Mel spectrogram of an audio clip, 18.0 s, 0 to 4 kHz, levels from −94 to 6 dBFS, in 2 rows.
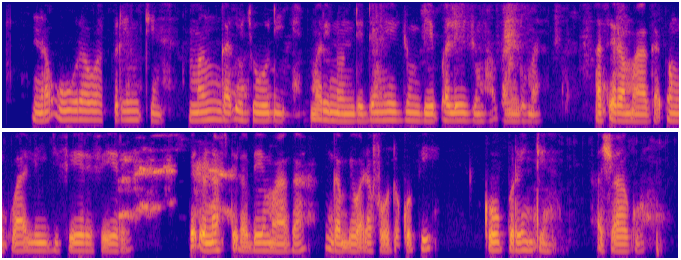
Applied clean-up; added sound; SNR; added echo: none; none; none; none.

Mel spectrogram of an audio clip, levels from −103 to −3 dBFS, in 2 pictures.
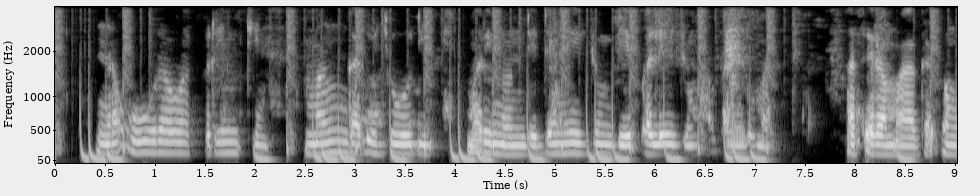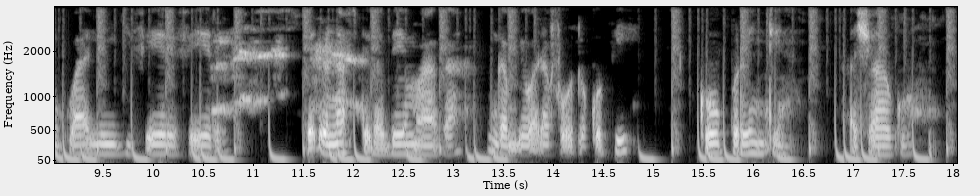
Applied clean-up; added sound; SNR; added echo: classical method log-MMSE.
